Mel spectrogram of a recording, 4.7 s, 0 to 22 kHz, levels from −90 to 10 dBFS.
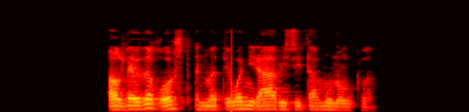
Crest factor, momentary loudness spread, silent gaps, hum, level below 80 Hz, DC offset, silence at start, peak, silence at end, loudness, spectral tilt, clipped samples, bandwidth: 22 dB; 15 LU; none; none; -66 dBFS; under 0.1%; 1.1 s; -10 dBFS; 1 s; -30 LUFS; -6.5 dB/octave; under 0.1%; 7.8 kHz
